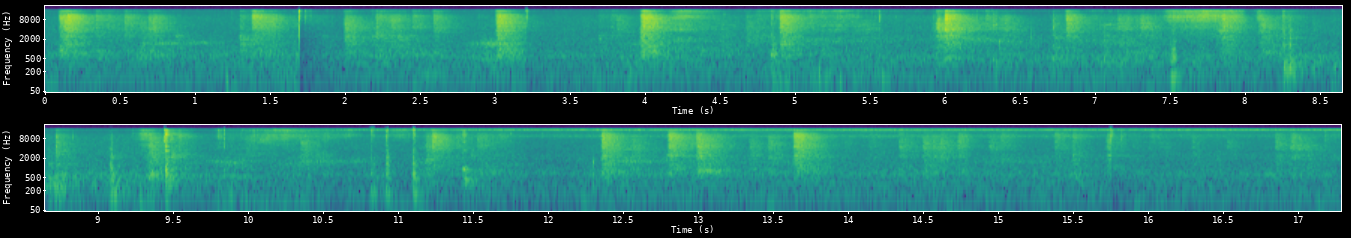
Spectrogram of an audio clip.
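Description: Irregular sharp snapping clicks of static sparks jumping from the high-voltage charged face of a CRT television to a metal rod and fork, with the loudest snaps at the start and about four, six and nine seconds in.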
